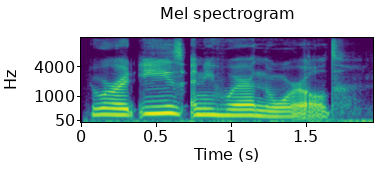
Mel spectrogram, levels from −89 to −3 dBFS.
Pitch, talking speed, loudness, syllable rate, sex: 205 Hz, 245 wpm, -14 LUFS, 7.3 syllables/s, female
